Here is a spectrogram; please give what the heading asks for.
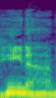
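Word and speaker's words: Heneghan: I think they pronounce it Hennigan. In Ireland, we pronounce it Heenahan, of course.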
